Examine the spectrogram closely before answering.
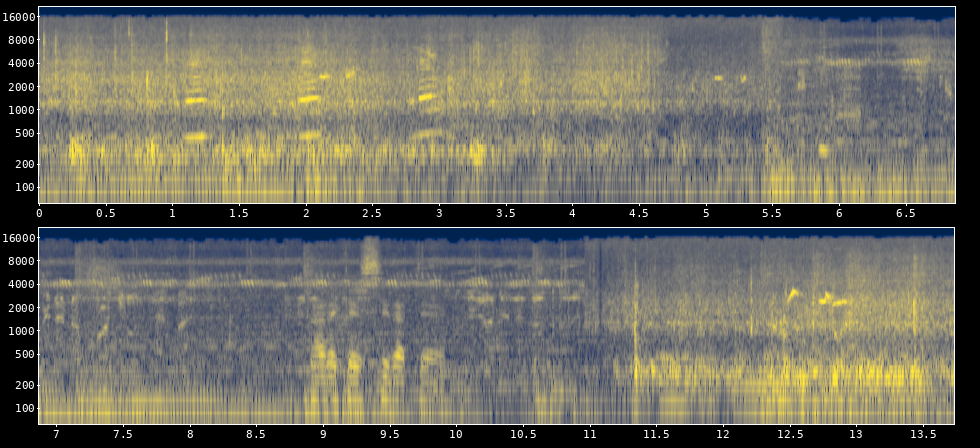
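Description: Water splashes loudly as an animal thrashes through it.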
